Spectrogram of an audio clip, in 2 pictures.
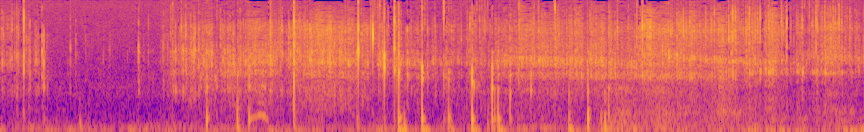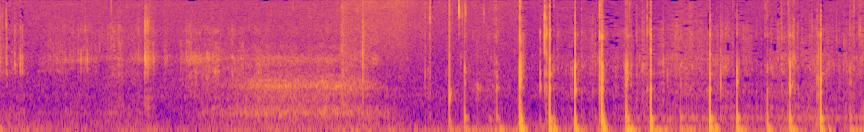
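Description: Fingertips and nails scratch and rub the bristles of a small round green silicone scrubber pad held close to the microphone. Dense, bright crinkling and scratchy rustling carry sharp clicky snaps throughout, with a softer brushing passage in the middle. A fast run of louder, punchier taps closes the clip.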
